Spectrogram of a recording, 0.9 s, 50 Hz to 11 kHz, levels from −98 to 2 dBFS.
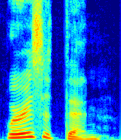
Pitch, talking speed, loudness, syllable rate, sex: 235 Hz, 265 wpm, -17 LUFS, 7.3 syllables/s, female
